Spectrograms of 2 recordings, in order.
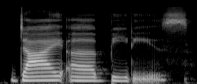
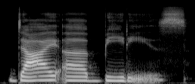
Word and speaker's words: diabetes: Diabetis. Correct pronunciation. Diabetes. The stress is on the third syllable, and the final s makes a z sound.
